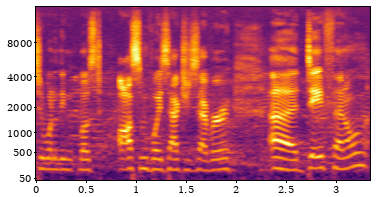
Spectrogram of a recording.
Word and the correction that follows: Fennoy: I believe is how it's pronounced. – Dave Fennoy. – Fennell. Okay, I was close. – Yeah, it's like Annoy, only Fennoy.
